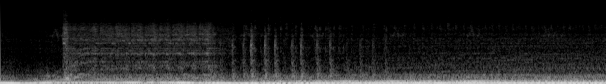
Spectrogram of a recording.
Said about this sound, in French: Donc on va démarrer la Dodoche.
